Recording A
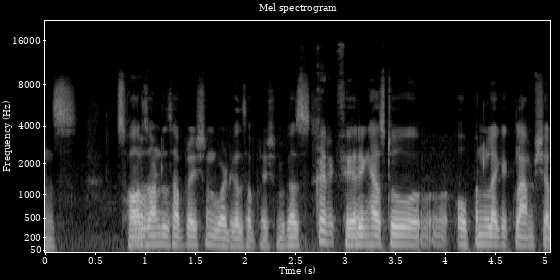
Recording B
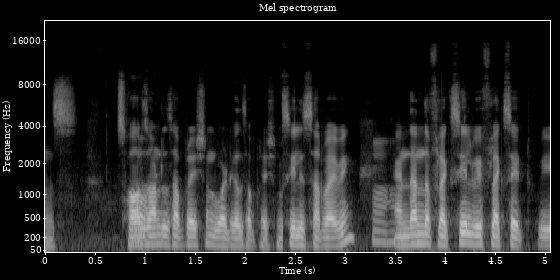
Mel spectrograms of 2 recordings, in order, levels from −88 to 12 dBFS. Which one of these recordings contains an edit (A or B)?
B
